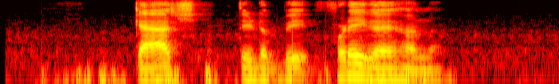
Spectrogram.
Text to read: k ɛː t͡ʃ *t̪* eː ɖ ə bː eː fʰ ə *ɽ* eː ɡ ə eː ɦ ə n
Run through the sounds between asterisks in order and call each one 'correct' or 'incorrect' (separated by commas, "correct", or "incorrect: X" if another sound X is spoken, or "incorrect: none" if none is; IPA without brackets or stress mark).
correct, correct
